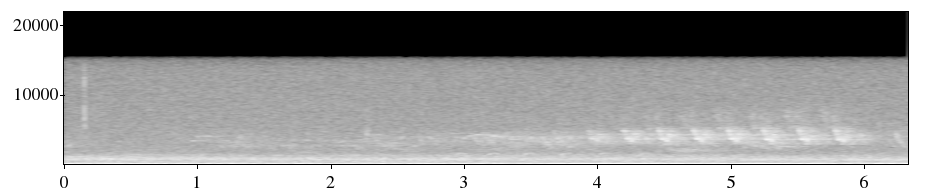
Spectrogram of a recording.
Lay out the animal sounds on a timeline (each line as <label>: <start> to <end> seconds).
Red-eyed Vireo (Vireo olivaceus): 0.0 to 6.3 seconds
Blue Jay (Cyanocitta cristata): 1.5 to 2.3 seconds
American Crow (Corvus brachyrhynchos): 2.8 to 4.3 seconds
Eastern Wood-Pewee (Contopus virens): 2.9 to 3.7 seconds
Ovenbird (Seiurus aurocapilla): 3.4 to 6.3 seconds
